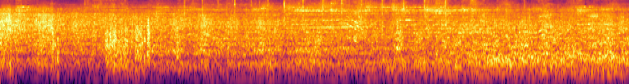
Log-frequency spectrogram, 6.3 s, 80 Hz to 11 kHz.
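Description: Jet engine noise from a formation of USAF Thunderbirds F-16 Fighting Falcons flying overhead: a loud, steady rush that swells about a second in and again near the end.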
